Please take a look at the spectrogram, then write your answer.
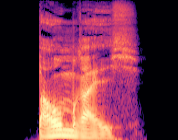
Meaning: wooded (having many trees), forested, arboreous (landscape)
- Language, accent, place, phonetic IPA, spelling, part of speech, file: German, Germany, Berlin, [ˈbaʊ̯mʁaɪ̯ç], baumreich, adjective, De-baumreich.ogg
